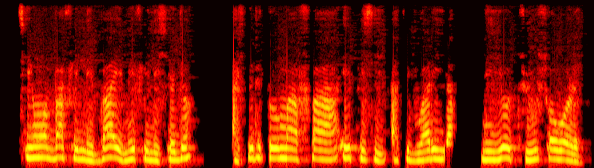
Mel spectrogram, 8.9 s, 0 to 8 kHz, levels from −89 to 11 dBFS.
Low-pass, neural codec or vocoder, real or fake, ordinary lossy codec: 7.2 kHz; none; real; none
